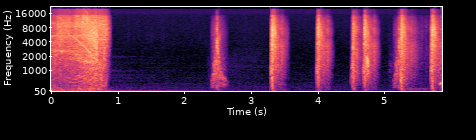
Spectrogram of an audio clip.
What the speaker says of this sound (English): I'm very glad they took the whip cracking out entirely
